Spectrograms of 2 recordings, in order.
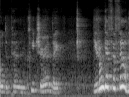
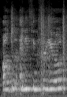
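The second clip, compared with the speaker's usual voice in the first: higher, airy voice of a pushover; mocking a clingy partner, higher; mock eager yes-man; 8 semitones higher than usual. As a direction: play the eager people-pleaser, higher. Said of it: "It just goes like".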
